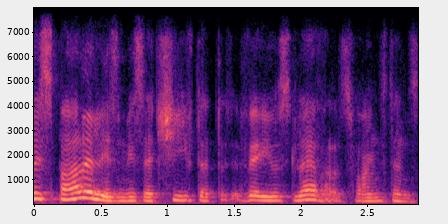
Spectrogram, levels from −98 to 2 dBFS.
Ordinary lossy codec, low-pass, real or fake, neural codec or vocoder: Opus, 24 kbps; 7.2 kHz; real; none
